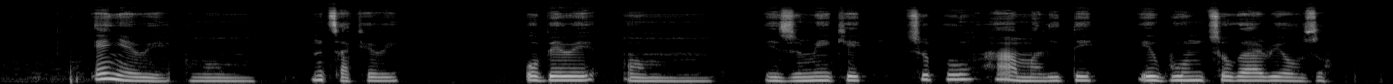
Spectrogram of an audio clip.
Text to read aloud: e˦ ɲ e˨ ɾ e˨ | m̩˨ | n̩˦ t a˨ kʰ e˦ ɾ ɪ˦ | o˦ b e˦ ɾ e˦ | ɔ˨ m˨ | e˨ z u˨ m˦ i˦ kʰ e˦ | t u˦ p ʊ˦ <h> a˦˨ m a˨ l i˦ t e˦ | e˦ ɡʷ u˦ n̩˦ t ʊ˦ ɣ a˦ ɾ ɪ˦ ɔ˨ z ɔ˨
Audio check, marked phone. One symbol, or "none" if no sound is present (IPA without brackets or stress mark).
h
